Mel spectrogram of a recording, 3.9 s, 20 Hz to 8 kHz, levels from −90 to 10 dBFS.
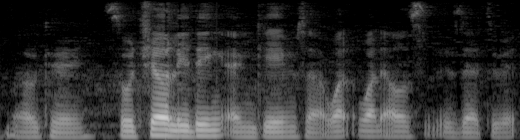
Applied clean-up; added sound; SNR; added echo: none; none; none; none.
